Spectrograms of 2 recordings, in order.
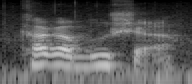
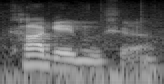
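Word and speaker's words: Kagemusha: Kagabusha, the silent shadow. Uh, or Kagay Musha probably is the more accurate pronunciation.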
